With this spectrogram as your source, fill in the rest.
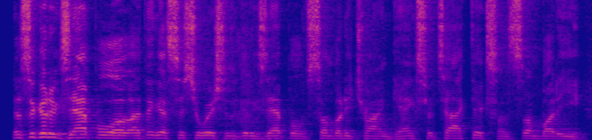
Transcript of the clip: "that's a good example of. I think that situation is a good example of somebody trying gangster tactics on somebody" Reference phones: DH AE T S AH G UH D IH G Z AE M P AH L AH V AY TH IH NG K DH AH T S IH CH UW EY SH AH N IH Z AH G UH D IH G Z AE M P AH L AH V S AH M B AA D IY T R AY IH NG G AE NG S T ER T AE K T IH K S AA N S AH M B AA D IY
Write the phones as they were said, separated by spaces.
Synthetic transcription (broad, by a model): DH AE T S AH G UH D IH G Z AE M P L AH V AY TH IH NG K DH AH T S IH CH UW EY SH AH N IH Z AH G UH D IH G Z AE M P L AH V S AH M B AA D IY T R AY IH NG G AE NG S T ER T AE K T IH K S N S AH M B AA D IY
